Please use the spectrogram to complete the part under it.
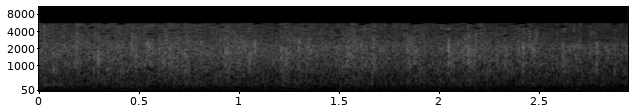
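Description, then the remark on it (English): A crowd at a sermon gives the Lord a hand clap of praise: sustained, dense applause for about three seconds, a steady wash of overlapping claps at an even, fairly loud level with no voices breaking through. “You can give the Lord a hand clap of praise right there, and it won't intimidate me at all.”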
